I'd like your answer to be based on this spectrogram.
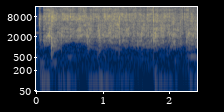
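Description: Oil is stirred into gram flour (besan) batter, giving a soft wet mixing sound with a few sharp scrapes and clicks, close and steady.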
